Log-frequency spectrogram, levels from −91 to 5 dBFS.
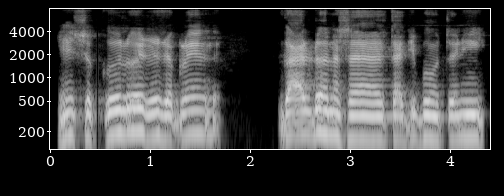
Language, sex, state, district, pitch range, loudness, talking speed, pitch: Konkani, female, Goa, North and South Goa, 160-180 Hz, -15 LUFS, 95 wpm, 170 Hz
